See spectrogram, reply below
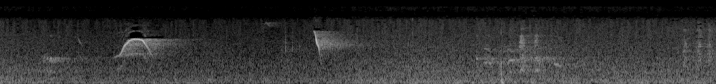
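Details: Wild lyrebird singing in Megalong Valley, Blue Mountains, Australia: a loud whistled note arching up and down, then a sharp snapping note and softer scattered sounds over a hiss of background noise.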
